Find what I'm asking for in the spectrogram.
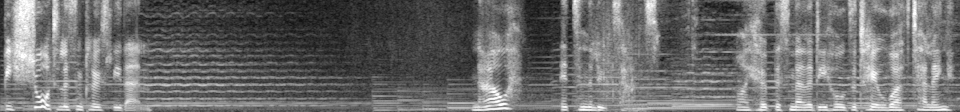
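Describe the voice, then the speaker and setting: A young female musician-guide played by an actress speaks in a medium-pitched voice. She is gentle, poetic and thoughtful, in polished game dialogue laid over clearly audible music. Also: moderate pace, natural voice. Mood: gently playful. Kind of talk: video game voice acting.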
